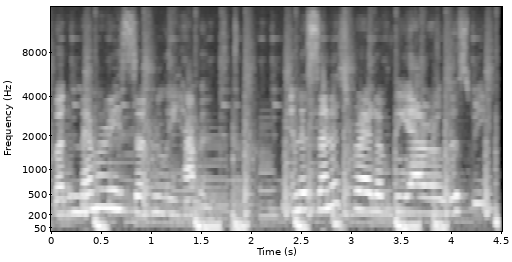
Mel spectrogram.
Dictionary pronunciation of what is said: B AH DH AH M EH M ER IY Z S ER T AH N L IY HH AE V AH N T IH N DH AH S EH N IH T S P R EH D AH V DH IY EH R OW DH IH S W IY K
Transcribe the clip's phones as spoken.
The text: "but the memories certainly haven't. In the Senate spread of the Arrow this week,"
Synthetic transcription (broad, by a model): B AH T M EH M ER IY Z S ER T N L IY HH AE P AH N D IH N DH AH S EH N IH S F R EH D AH V DH IY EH R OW DH IH S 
